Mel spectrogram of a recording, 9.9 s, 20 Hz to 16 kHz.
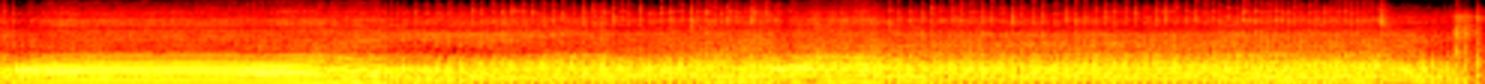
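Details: Echo PB-2520 two-stroke leaf blower, just started after freeing a jammed starter cord, a temporary fix that included the spark plug. It fires and settles into a steady, even buzz with a brief rev dip, running cleanly with no misfire.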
